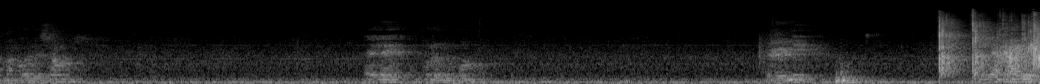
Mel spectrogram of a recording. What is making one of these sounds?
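A man preaches through a microphone in short, emphatic bursts with pauses.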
